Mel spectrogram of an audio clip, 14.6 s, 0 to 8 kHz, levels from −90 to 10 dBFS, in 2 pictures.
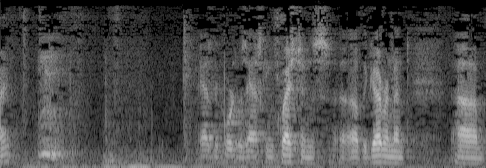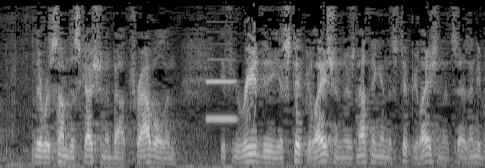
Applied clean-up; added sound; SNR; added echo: none; Wind instrument, woodwind instrument; 2 dB; none.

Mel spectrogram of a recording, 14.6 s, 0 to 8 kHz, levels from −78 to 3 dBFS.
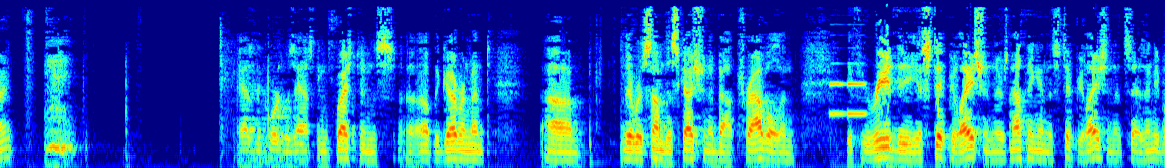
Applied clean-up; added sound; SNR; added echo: neural mask model RNNoise.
